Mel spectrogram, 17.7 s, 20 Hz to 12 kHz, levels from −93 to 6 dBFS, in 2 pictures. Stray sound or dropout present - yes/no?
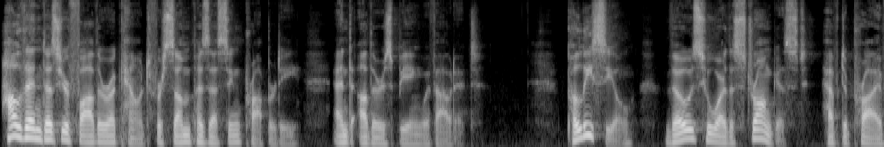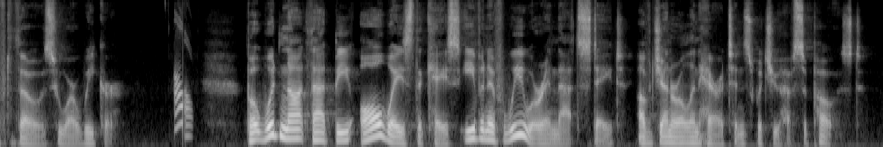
yes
